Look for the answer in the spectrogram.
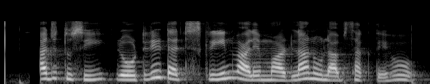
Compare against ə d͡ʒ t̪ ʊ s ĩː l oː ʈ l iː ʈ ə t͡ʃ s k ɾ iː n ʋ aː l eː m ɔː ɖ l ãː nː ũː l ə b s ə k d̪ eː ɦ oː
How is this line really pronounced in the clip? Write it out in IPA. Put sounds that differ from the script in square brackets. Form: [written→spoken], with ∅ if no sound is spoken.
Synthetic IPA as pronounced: ə d͡ʒ t̪ ʊ s ĩː [l→ɾ] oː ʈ [l→ɾ] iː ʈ ə t͡ʃ s k ɾ iː n ʋ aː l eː m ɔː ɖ l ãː [nː→n] ũː l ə b s ə k d̪ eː ɦ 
